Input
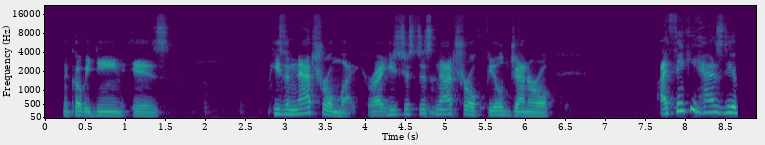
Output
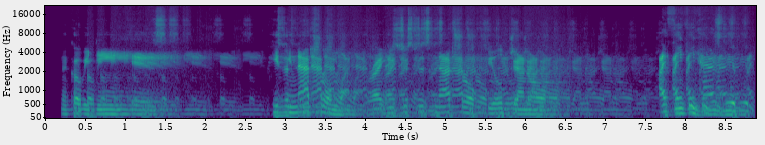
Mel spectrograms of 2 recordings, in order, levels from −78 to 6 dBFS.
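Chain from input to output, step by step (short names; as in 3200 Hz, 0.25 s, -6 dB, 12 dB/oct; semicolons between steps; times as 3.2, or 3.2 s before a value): octaver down 1 oct, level -1 dB; EQ curve 220 Hz 0 dB, 4100 Hz +8 dB, 6600 Hz +12 dB; on a send: multi-head echo 0.364 s, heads second and third, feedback 57%, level -17.5 dB; on the sum: pitch shift +5 st; lo-fi delay 0.164 s, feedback 55%, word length 6-bit, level -6 dB; gain -5 dB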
